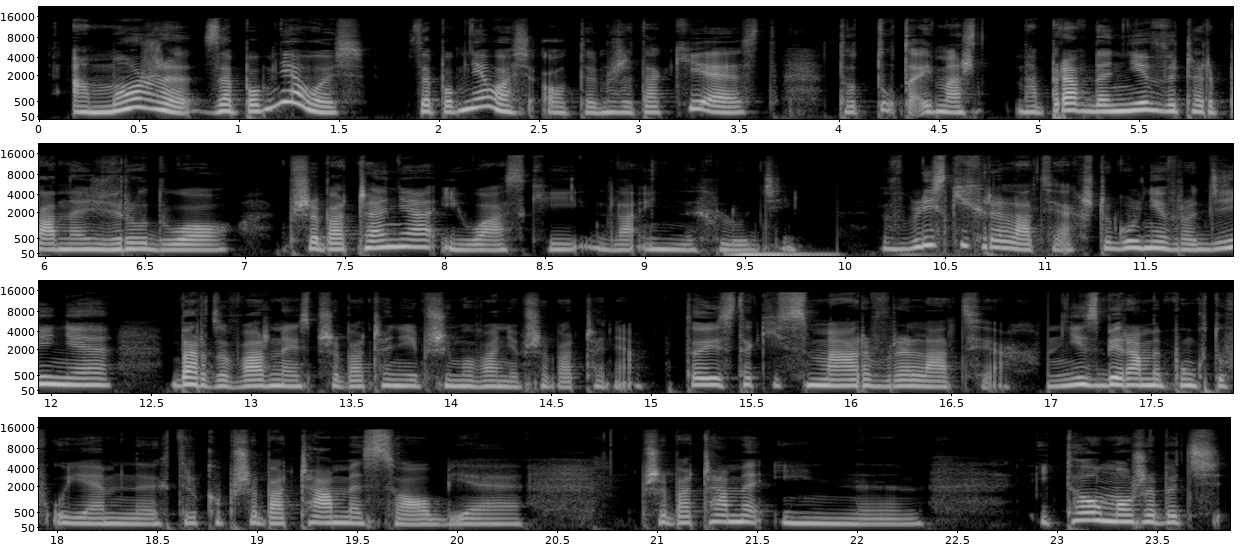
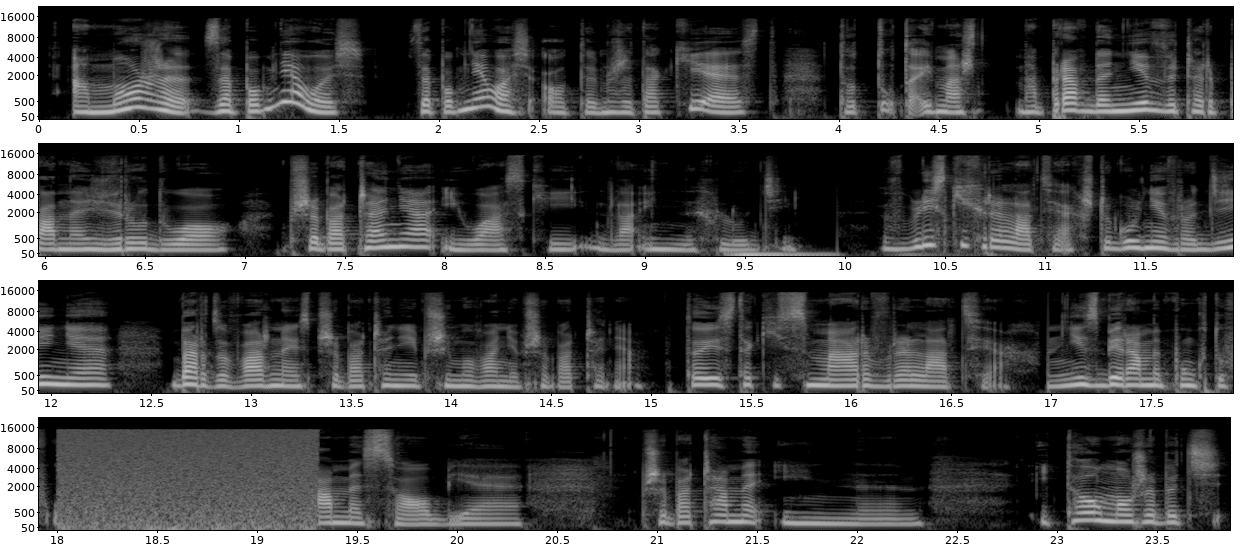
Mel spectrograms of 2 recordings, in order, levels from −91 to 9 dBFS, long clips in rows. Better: first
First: none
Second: audio cutting out; filled with static; at 18 s for 1.5 s

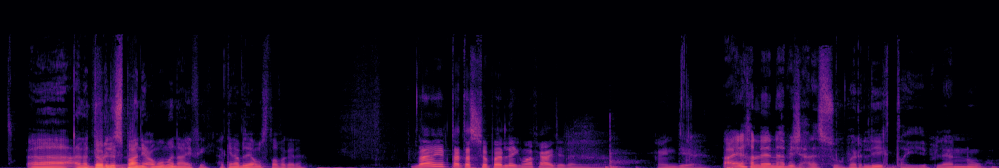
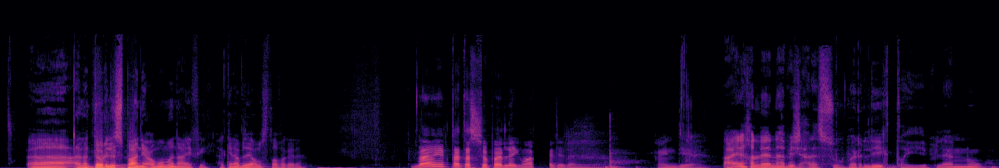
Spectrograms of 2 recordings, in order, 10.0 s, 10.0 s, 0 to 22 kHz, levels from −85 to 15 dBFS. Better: first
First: none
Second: audio cutting out; at 5.5 s

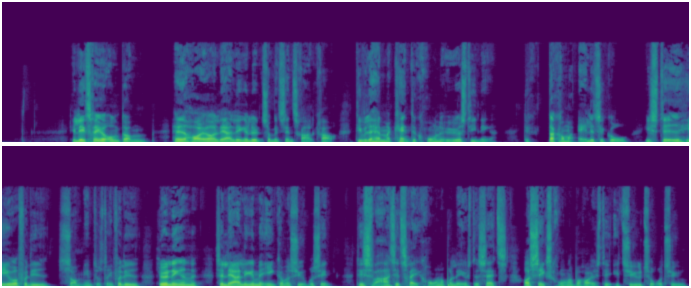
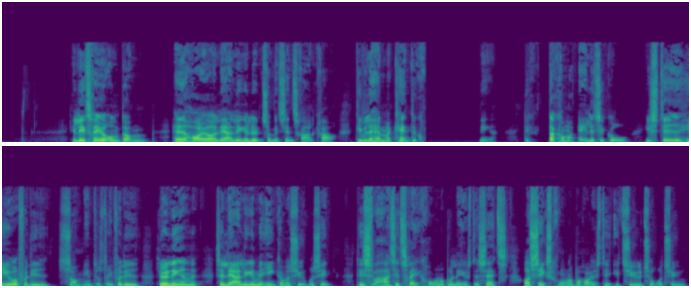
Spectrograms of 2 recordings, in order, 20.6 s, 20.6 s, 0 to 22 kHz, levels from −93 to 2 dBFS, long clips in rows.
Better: first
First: none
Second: audio cutting out; at 6.5 s for 1 s

